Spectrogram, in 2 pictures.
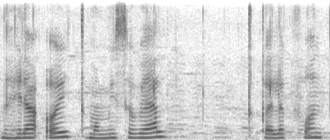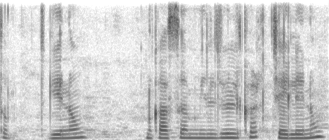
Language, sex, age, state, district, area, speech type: Maithili, female, 30-45, Bihar, Muzaffarpur, rural, spontaneous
